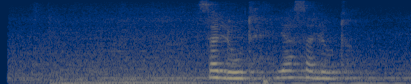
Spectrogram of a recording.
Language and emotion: Russian, neutral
